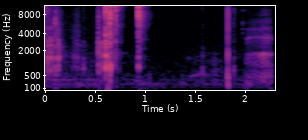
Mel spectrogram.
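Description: A few short, sharp clicks of a Charter Arms .38 Special snub-nosed revolver being handled as its swung-out cylinder is closed, with a double click about two-thirds of a second in and single clicks at about a second and near the end.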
